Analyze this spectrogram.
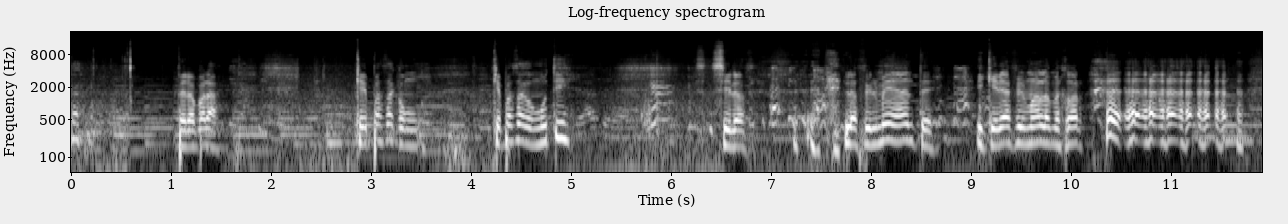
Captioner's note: laughs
